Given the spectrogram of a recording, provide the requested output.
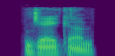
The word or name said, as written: Jacob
